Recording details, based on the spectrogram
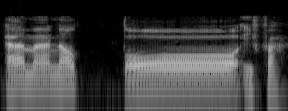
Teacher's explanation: karena ada tak sukun bertemu dengan huruf to, maka langsung dimasukkan amanat thaifah, seolah-olah tak ditiadakan. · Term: idgham mutajanisain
